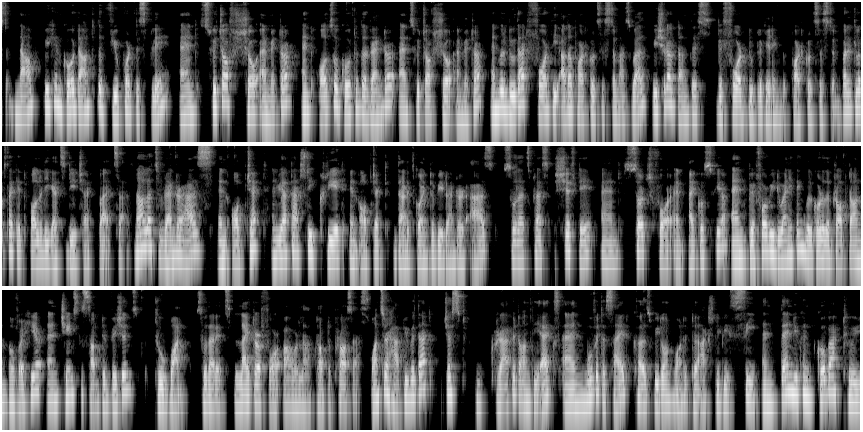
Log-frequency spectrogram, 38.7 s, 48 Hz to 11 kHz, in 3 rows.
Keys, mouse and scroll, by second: 0.1-0.5 scroll up 7, 1.9 click, 2.6-3.1 scroll down 2, 5.3 click, 7.2 click, 7.2-8.0 scroll up 9, 10.7 click, 11.6-14.5 scroll down 9, 15.5-17.8 drag, 20.8 shift+a, 25.7 click, 27.8-29.6 drag, 32.4-32.8 scroll down 2, 33.3 g, 35.8 scroll down 2, 37.1-38.6 scroll up 6.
